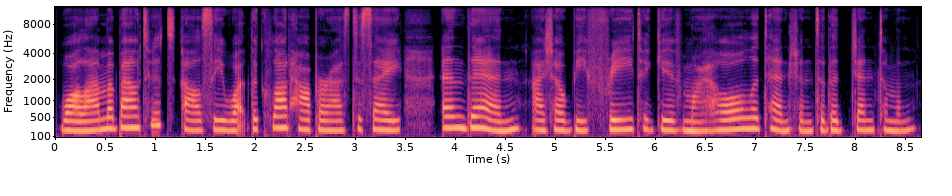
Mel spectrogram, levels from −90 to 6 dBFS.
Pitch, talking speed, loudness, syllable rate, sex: 220 Hz, 185 wpm, -16 LUFS, 4.3 syllables/s, female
